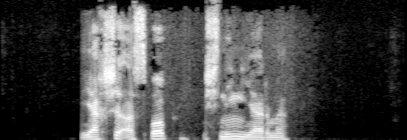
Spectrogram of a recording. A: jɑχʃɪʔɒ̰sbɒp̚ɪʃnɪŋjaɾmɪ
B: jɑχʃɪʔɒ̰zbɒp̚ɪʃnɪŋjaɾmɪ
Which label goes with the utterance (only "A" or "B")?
A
